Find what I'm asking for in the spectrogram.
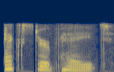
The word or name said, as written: extirpate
